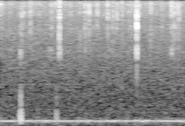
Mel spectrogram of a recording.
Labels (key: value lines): label: anthrophony, boat engine
recorder: HydroMoth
